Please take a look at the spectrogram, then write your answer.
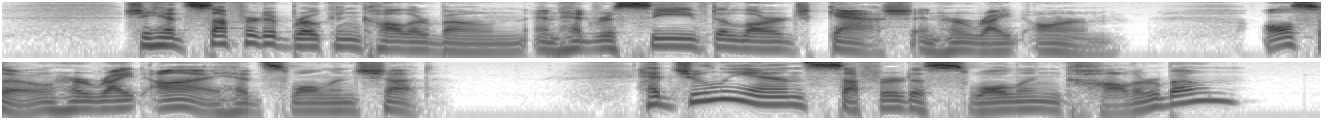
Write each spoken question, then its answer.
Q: Had Julianne suffered a swollen collarbone?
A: No, she had suffered a broken collarbone.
